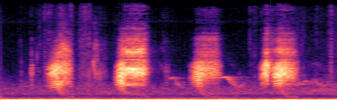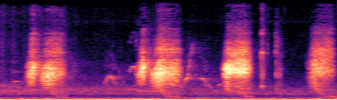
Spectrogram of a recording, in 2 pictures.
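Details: Bowerbirds, three present, giving rough, hissing, scratchy calls in an uneven series of about nine bursts, with a few thinner notes between them and a constant low hum behind.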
